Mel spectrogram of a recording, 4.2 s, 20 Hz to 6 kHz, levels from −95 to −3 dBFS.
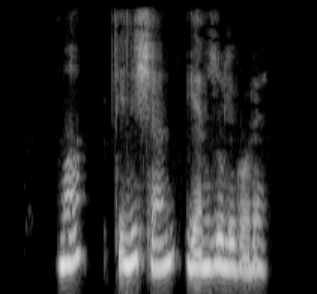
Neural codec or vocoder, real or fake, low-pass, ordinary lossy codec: none; real; 5.4 kHz; AAC, 24 kbps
